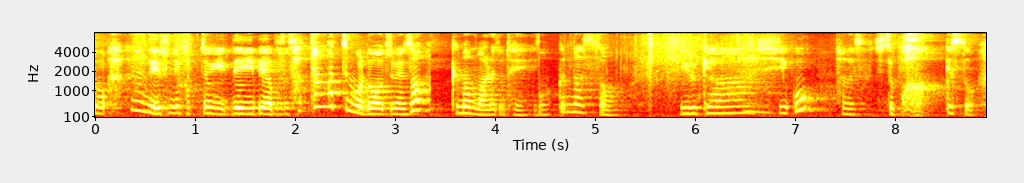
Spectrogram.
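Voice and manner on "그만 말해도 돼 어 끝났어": soothing. Retold or imitated. Jesus soothing her in dream.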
